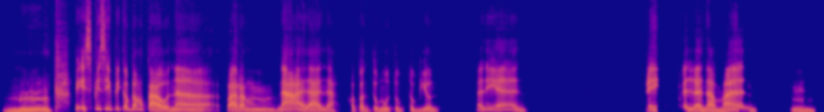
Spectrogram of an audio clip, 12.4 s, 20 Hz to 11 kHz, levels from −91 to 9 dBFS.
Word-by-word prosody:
Hmm, 170 +2 +1 0.3
may - - -4
espesipika 315 -5 +2
bang 245 0 +2
tao 180 -4 +4
na 185 -1 +2 0.7
parang 185 0 +2 0.4
na-aalala 180 -5 +3 0.2
kapag 180 0 -5
tumutugtog 170 -3 -5
yun? 160 -1 -3 0.6
Ano - - -6
yan? 225 -4 -1 1.8
Ay, 205 0 +3 0.4
wala 170 -2 +3
naman. 155 +6 +2 0.7
Hmm. 175 -5 -5
180 Hz, 80 wpm, -23 LUFS, 170-205 Hz, 1.8 s, tao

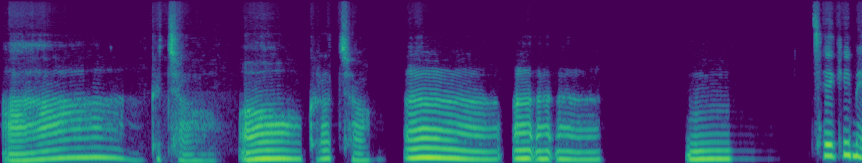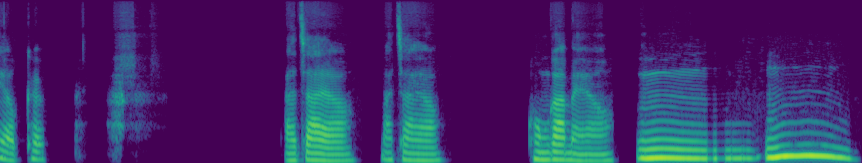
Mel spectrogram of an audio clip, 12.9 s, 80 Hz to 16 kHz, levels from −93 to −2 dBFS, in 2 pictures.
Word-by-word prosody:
아. 190 +3 -3
그쵸. 165 -4 -7 0.4
어 185 +2 +2
그렇죠. 160 -5 -7 0.2
어. - - -4 0.8
어어어. 175 -2 -3 0.6
음. 180 +1 -1 0.6
책임의 245 -2 0
역할. 165 +2 -5 1.8
맞아요. 145 -1 0 0.2
맞아요. 150 -2 -4 0.6
공감해요. 150 -5 -1 0.2
음. 190 -1 +3
음. 235 -4 +6
180 Hz, 135 characters per minute, -25 LUFS, 155-195 Hz, 1.8 s, 음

